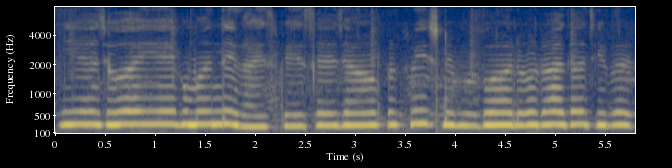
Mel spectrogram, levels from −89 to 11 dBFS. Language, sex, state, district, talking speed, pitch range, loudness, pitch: Hindi, female, Bihar, Patna, 145 wpm, 275-290 Hz, -13 LUFS, 285 Hz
